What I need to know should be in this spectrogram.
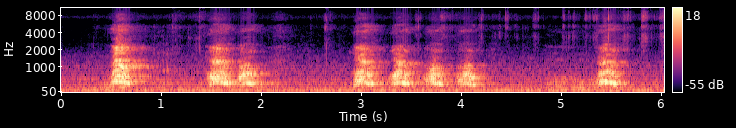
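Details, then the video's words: Dog barking in the evening, loud, full barks in doubles and a run of four, then a final single bark, with a faint background hum. "26 Minutes of Barking Dogs"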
